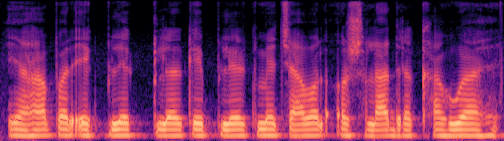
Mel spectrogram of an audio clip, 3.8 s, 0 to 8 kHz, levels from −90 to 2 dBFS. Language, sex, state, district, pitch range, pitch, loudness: Hindi, male, Jharkhand, Garhwa, 125-130 Hz, 125 Hz, -14 LUFS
